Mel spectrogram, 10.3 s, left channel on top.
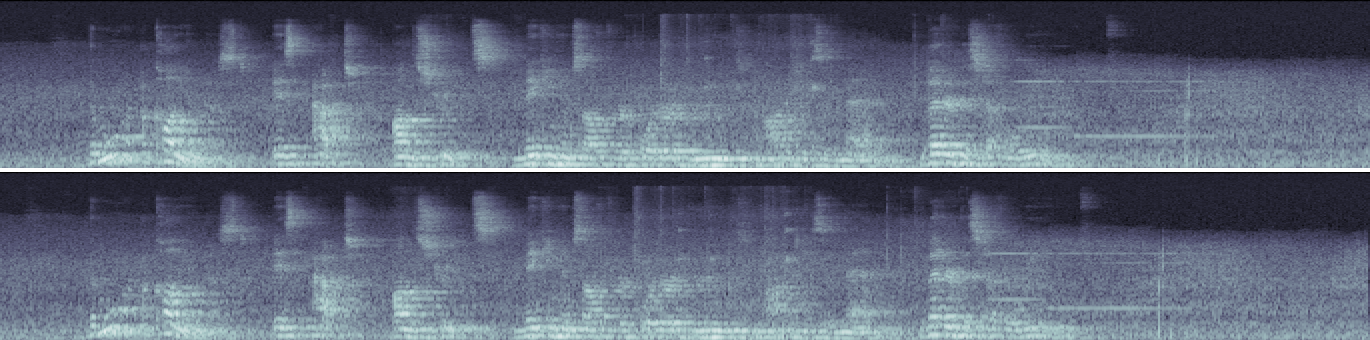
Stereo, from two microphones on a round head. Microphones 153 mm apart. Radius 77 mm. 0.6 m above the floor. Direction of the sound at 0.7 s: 20° left (ahead or behind).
